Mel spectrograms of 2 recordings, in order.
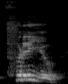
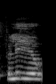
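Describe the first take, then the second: First: "frío" with a tapped R after F; "frío" as FRI-o; correct R. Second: "frío" said as "flío"; "frío" mispronounced with L replacing R; learner's L for R. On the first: Shown as a demonstration. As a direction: say "frío" with R, not L. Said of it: "sino con R". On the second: Retold or imitated. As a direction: imitate the mistake, "frío" with L after F. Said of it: "no es frío con L".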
